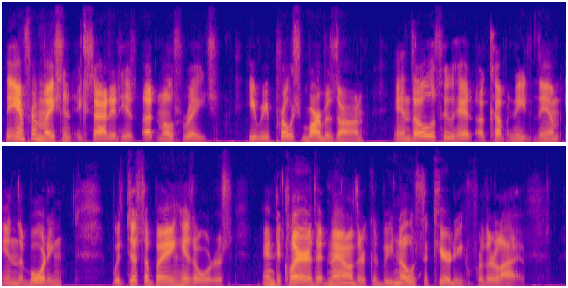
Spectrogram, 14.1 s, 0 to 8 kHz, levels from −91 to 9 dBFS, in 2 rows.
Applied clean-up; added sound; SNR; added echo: none; none; none; none.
